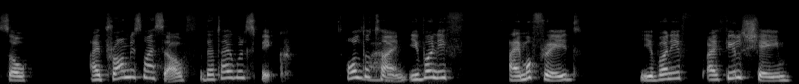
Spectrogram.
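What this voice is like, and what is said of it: Non-native accent. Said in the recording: “embarrassed by my accent or my imperfect way of speaking”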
